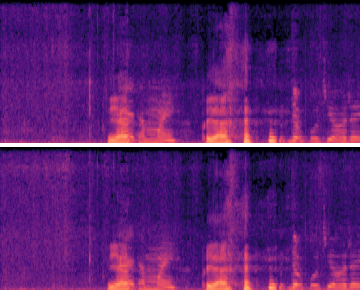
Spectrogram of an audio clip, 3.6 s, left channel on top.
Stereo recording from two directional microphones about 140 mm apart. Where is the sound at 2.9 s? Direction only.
10° right (ahead or behind).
